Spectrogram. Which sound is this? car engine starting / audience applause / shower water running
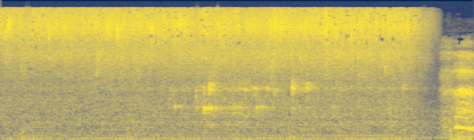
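shower water running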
